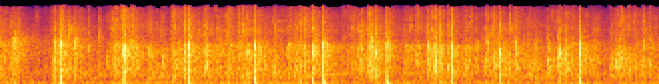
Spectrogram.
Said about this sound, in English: Would you give a big round of applause to our closer this morning?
